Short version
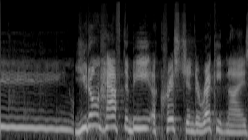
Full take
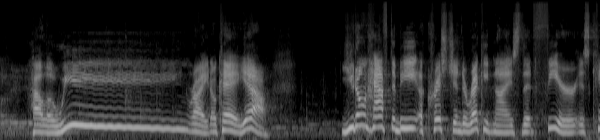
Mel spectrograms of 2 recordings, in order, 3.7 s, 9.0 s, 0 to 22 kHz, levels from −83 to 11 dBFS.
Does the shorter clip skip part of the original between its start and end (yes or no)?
yes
